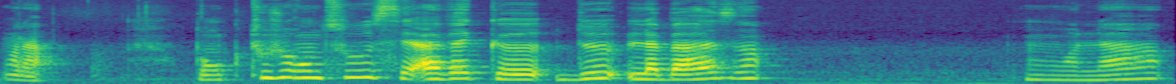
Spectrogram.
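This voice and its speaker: A beauty vlogger with a medium-pitched voice takes it slowly as she chats casually and enthusiastically about her makeup purchases. Her talk is full of fillers and hesitations.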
